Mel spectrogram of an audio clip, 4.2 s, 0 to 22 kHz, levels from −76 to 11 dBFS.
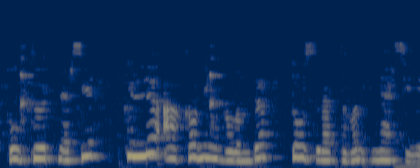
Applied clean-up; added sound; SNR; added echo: classical method log-MMSE.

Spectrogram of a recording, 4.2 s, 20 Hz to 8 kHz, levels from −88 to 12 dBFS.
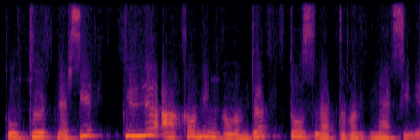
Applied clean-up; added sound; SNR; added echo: neural separator model SepFormer DNS4.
